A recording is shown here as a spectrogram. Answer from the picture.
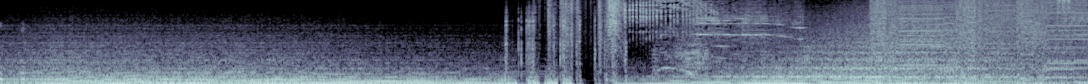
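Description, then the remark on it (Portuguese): A heavy truck from the Family of Heavy Tactical Vehicles rumbles loudly with a deep, steady engine drone, broken midway by a sharp burst of clattering and hissing before the engine picks back up and revs on. “Cara, é um caminhão, e aí eu truco.”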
